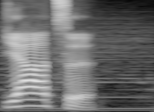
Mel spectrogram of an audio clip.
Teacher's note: The first tone is a high, level tone.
